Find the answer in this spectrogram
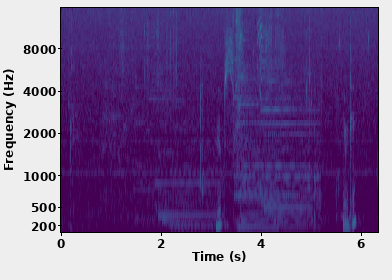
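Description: An autoharp playing faint, ringing chords from about two seconds in until about five seconds, with a couple of brief soft noises.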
